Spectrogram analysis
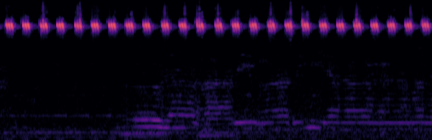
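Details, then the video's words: High, shrill cricket chirps repeated quickly and regularly, near six per second, over faint low tones in the background. "Jangkrik (Suara Jangkrik)"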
